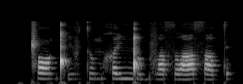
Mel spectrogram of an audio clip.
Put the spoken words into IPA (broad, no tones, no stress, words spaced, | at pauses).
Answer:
ǁɔǃʼiv tumχiŋ͡ǃub vɛsˤjasˤɛt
